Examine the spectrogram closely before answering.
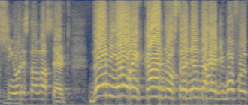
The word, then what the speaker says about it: Ricciardo: É Daniel Ricciardo a pronúncia. A origem italiana, a origem por isso.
